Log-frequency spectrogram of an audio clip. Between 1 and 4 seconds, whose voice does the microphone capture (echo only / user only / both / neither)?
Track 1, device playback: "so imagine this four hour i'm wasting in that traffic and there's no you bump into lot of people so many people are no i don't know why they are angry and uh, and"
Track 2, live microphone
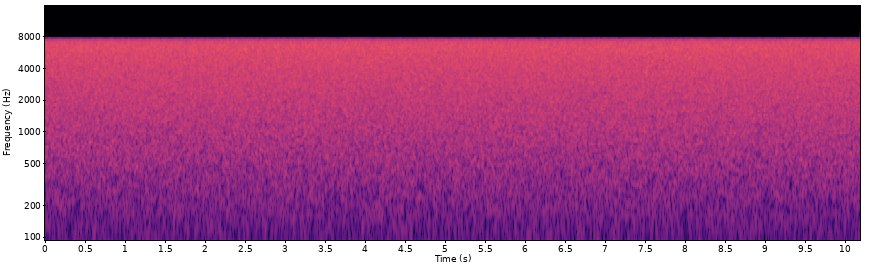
neither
